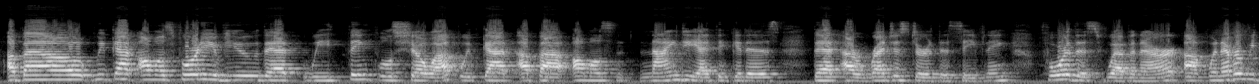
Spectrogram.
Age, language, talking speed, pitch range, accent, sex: 50-69, English, 155 wpm, 175-215 Hz, American, female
